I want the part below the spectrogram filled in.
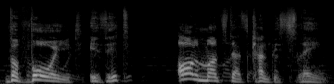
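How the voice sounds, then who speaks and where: A man's voice: on the high side, sing-song, faint music behind, full character voice. A man playing a proud, defiant monster-hunting warrior in a video game, speaking in bold, taunting, declamatory lines. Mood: solemn. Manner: declamatory, taunting, deliberate delivery of short lines.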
